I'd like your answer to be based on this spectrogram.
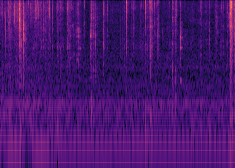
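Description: A utility blade shaves curls off a solid white bar of soap with a red glitter edge. Quiet, crisp scraping and light crackly ticks recur throughout, with a few sharper, brighter snaps standing out. The sound is short and dry with almost no ring, weighted toward the high end over a faint low hum.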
